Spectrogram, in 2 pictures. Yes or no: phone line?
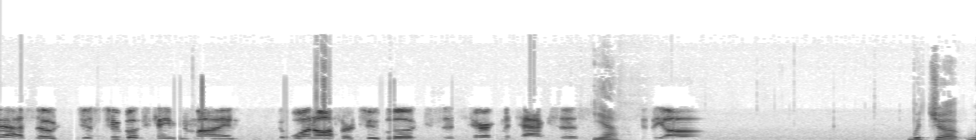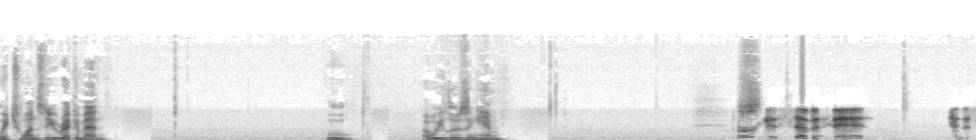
yes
